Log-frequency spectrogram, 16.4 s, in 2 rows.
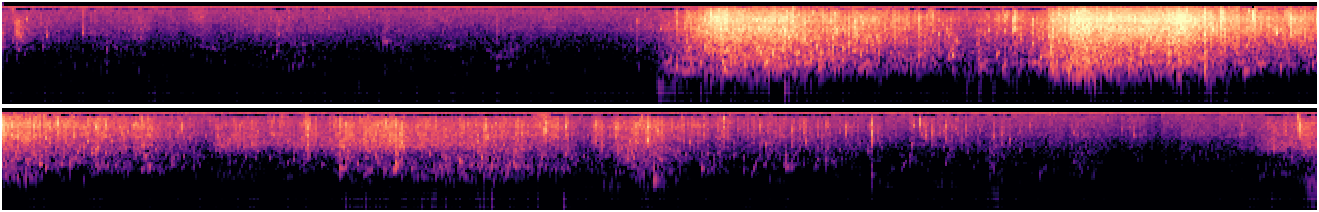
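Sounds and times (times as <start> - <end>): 
water splashing during an immersion baptism: 4.0 - 14.6.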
